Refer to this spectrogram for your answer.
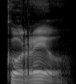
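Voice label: "CORREO", Spanish, male; mekanta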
